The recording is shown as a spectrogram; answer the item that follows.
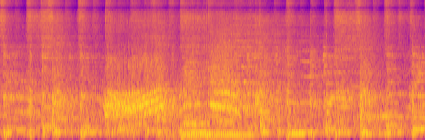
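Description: A live band playing an upbeat Latin-style number on conga drums, horns and electric guitar, loud and steady, with a held, wavering note about a second in.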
